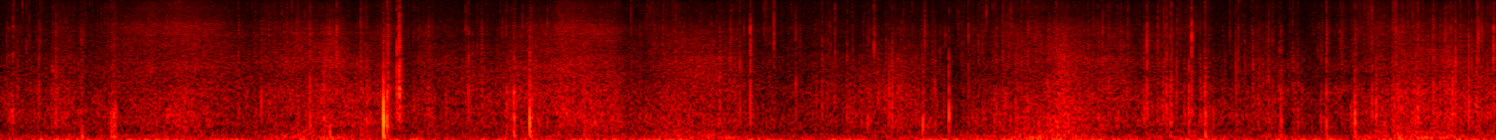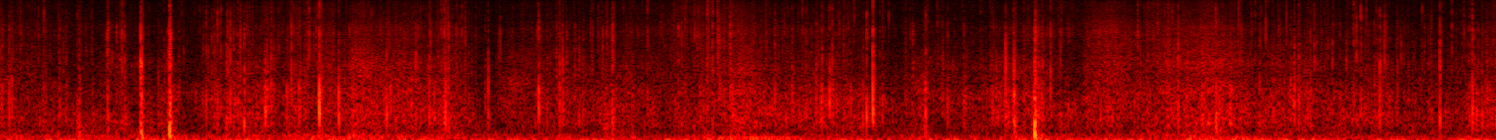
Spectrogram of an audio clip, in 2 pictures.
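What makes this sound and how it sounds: Fingernails scratch and ruffle the metal pieces of a silver metal paillette pillow covered in metal sequins. The result is a steady, quiet, prickly rustling and crinkling, broken by brief sharp clicks as the pieces snap against each other.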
